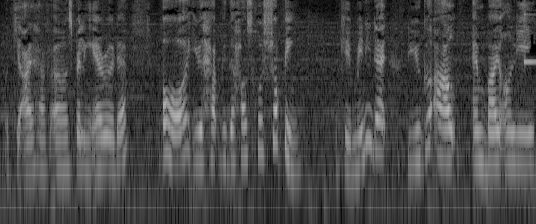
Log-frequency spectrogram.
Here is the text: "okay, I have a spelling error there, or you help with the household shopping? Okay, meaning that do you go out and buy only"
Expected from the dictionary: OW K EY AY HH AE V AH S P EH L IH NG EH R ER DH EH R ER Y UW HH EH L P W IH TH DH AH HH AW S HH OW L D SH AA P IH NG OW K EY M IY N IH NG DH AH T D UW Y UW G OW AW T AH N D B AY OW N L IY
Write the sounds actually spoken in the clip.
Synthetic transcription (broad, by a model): OW K EY AY HH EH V AH S P EH L IH NG EH R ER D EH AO Y UW HH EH P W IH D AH HH AW S HH OW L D SH AA P IH NG OW K EY M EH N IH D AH T D UW Y UW G OW AW T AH N B AY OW N L IY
